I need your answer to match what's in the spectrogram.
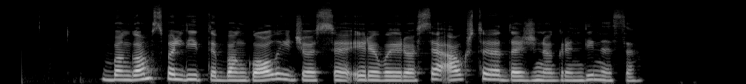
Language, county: Lithuanian, Klaipėda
